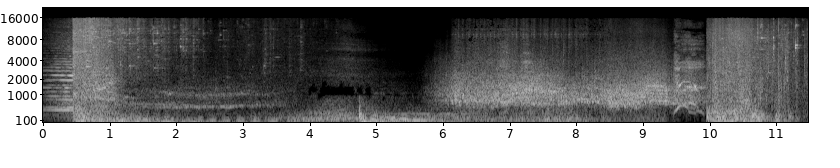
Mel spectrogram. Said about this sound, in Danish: Men før hun overhovedet når at foretage sig noget, så hamrer en bil ind i siden på hendes.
